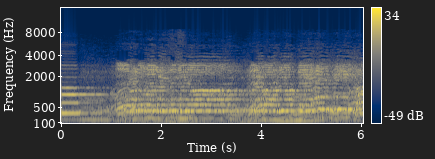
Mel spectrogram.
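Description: Slow liturgical chant sung by voices. A single held note ends about half a second in. From about a second in, several voices sing long sustained notes together, moving to a new chord every second or so.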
